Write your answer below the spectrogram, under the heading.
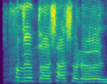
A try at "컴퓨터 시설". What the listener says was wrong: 시설, 사설이 아니고 컴퓨터 시설.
